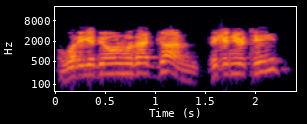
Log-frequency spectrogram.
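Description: A man's voice: sits high, expressive, normal speed. An actor playing a cocky, wisecracking man in a 1930s film, on a tinny old soundtrack.

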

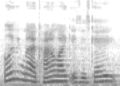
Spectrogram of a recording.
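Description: A woman's voice: on the high side, expressive, rapid-fire, darkish tone, slight background noise. Woman in her twenties, casual vlogger, phone held at arm's length, everyday chat. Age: 20s.

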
